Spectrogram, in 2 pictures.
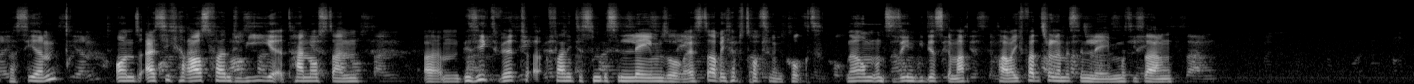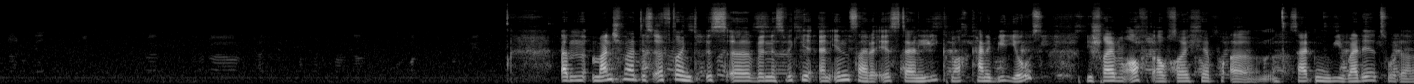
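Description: From start to end, echo with no canceller is heard. The far loudspeaker feeds its microphone, returning each phrase about 16 dB quieter and thin, roughly 0.4 s later.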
